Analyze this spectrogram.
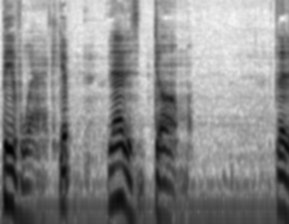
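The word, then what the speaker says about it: bivouac: That's pronounced bivwack.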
